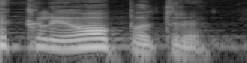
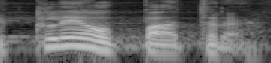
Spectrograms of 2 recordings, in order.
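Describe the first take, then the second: First: Cleópatra with the stress on the ó, CLE-Ó-pa-tra; wrong stress Cleópatra. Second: Cleopatra stressed on pa, cle-o-PA-tra, said slowly; correct stress Cleopatra. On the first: Guide correcting the pastor, quoting the wrong Cleópatra with stress on ó. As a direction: say Cleópatra stressing the second syllable, the Brazilian way. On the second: Egyptian guide correcting the pastor, Cleopatra stressed on pa, slowly. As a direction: give Cleopatra the weight on pa, unhurried. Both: Retold or imitated. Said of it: "Ela disse".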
